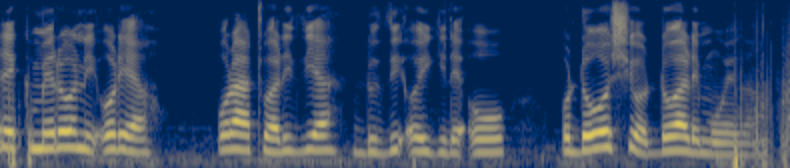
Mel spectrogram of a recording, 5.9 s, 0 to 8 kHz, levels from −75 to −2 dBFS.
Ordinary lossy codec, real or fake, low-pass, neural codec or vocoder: none; real; none; none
